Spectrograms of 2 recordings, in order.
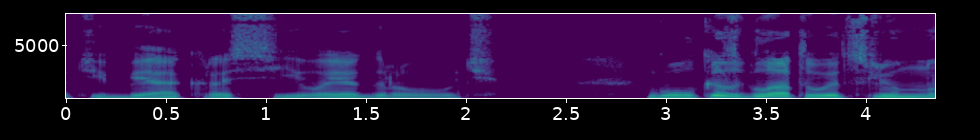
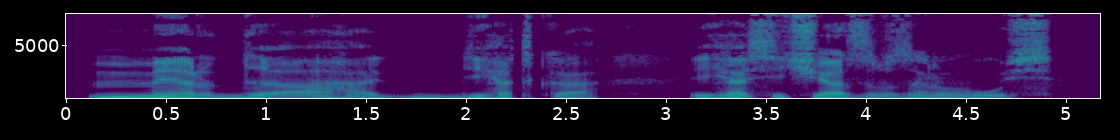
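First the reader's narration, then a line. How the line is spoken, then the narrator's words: Passionate hiss through teeth. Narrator (Russian): Зашипел сквозь стиснутые зубы и, находясь во власти сладостного порыва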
